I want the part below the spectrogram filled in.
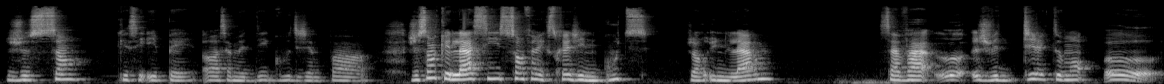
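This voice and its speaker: A young woman, chatting to a small camera in a rambling, self-mocking vlog. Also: mid-range voice. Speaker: vlogger. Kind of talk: casual vlog chat to camera. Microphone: small handheld camera.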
